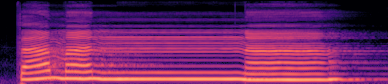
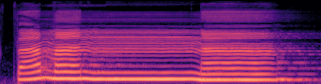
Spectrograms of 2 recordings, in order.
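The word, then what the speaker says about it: تَمَنَّىٰ: Selanjutnya ada gunnah musyaddadah karena nun bertasydid. Cara bacanya berdengung, tahan dengungannya kurang lebih 2 harokat. Tamanna. Na mad tabi'i muqaddar karena nun berharokat fathah panjang. Cara bacanya panjang 2 harokat.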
